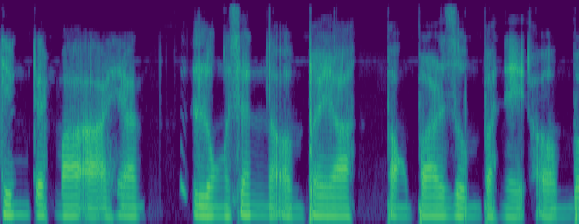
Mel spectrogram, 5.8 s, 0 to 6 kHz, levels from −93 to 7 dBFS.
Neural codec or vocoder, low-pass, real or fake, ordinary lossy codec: none; 5.4 kHz; real; none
